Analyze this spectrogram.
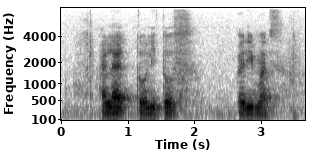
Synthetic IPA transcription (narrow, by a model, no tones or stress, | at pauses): ajlat̚tɔlitos | vɛɹimat͡ʃ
